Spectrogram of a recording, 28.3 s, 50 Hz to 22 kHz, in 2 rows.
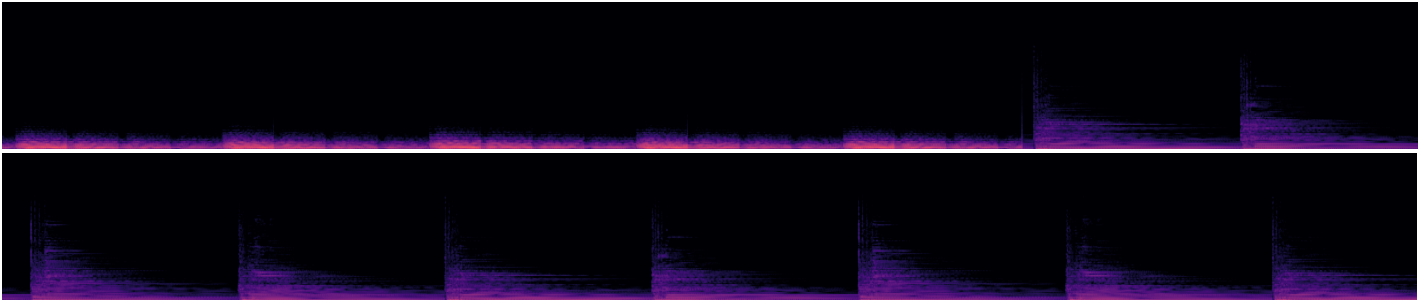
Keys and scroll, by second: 9.8 s.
